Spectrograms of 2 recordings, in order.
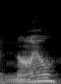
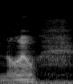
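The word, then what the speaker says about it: Nihil: turned up uh now i believe that the villain is pronounced the nile i kept reading it thinking it was in the hill but apparently it's the nile um and they are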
